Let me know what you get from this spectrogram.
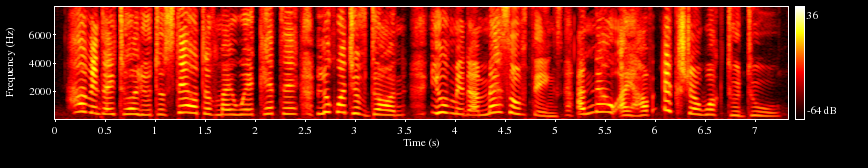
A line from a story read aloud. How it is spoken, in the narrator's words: Out of frustration, Shindo yelled out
